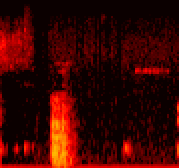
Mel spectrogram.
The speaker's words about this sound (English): Oh, sorry, I'm yawning.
